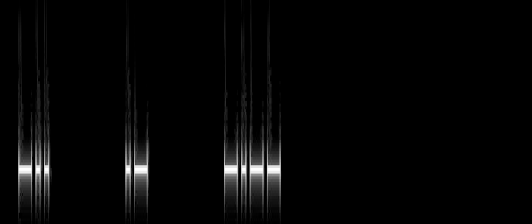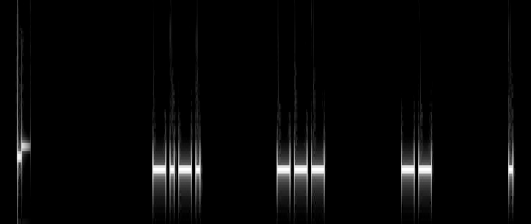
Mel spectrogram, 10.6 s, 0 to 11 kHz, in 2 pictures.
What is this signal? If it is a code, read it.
Morse code, heard as a keyed tone, about 28 wpm, spaced as for 10 wpm, 700 Hz. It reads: DAY COME
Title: 6x Character Spacing - Top 100 Words - 28wpm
